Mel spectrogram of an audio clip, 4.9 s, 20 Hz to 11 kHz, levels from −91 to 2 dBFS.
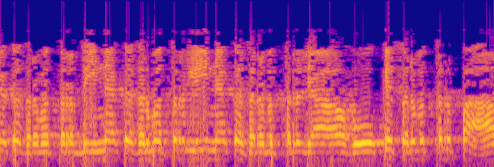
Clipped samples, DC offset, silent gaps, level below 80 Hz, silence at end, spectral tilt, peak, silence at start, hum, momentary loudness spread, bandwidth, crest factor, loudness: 0.1%; under 0.1%; none; -42 dBFS; 0 s; -5 dB/octave; 0 dBFS; 0 s; none; 4 LU; 6.4 kHz; 12 dB; -12 LUFS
